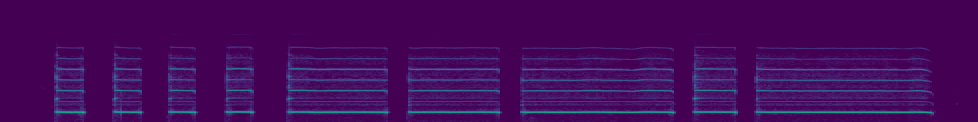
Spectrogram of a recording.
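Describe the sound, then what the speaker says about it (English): A single steady recorder note, B flat, played alone, first in four short separate toots, then in longer sustained blows with brief gaps between them. "I do have my recorder, so that's what you'll be listening to"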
